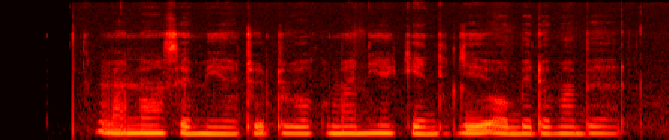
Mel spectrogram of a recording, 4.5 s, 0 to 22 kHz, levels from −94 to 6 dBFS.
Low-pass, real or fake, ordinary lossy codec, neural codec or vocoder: none; real; none; none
